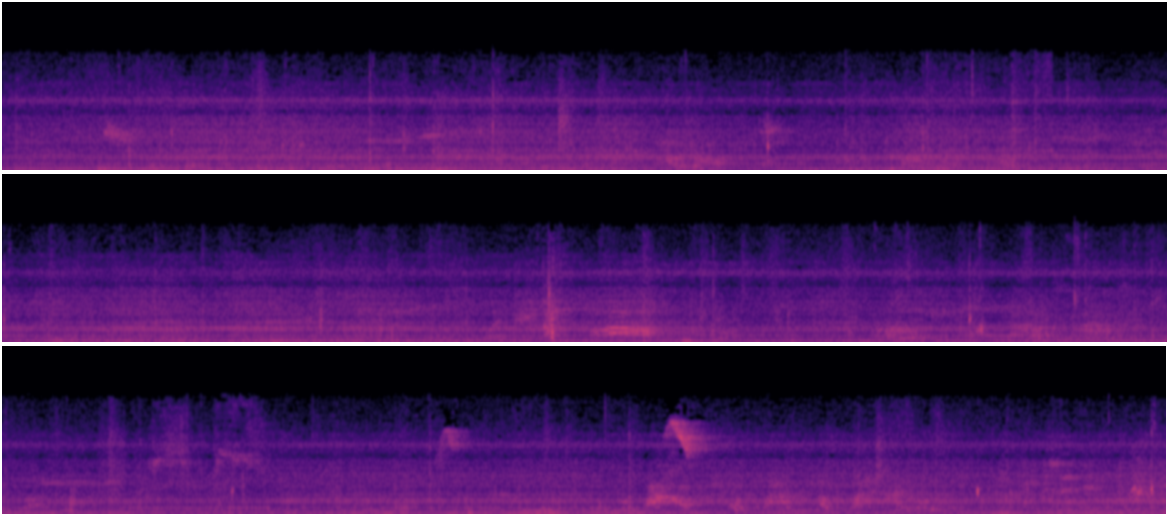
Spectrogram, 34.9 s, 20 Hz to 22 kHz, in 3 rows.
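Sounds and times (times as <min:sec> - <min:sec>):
faint distant voices: 0:00.0 - 0:34.9.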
